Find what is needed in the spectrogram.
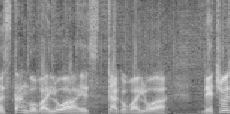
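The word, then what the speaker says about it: Tagovailoa: Es Tango Bailoa. Entonces, si soy no, raro, créanme, está estudiado. Tango Bailoa. – Él, mismo lo ha dicho, que así se pronuncia.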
